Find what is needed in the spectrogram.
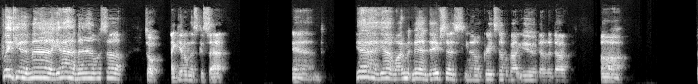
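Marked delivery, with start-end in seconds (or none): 0.0-2.5 high, louder catchphrase impression. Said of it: "he was that way the whole time". 7.1-11.3 high-pitched imitation easing downward. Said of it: "That's how he talks".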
